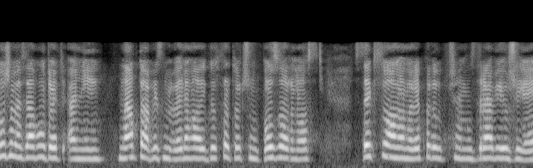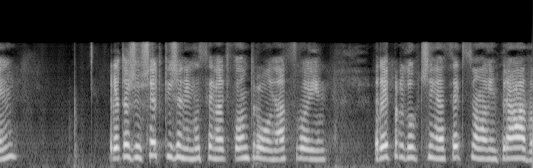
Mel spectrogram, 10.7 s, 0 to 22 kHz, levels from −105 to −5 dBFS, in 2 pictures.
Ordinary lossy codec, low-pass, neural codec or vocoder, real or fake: none; none; codec, 16 kHz, 2 kbps, FreqCodec, smaller model; fake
